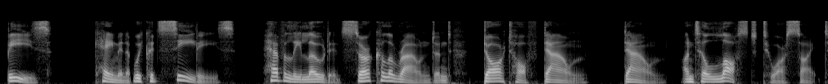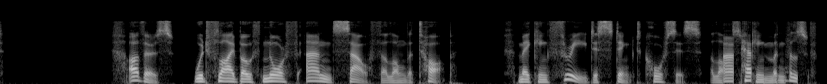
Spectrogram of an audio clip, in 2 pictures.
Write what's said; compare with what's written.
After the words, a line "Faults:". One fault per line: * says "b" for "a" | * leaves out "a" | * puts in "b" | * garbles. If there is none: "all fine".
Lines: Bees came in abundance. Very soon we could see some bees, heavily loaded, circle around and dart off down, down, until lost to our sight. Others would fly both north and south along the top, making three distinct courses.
Bees came in we could see bees, heavily loaded, circle around and dart off down, down, until lost to our sight. Others would fly both north and south along the top, making three distinct courses. [garbled]
Faults:
* leaves out "abundance Very soon"
* leaves out "some"
* garbles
